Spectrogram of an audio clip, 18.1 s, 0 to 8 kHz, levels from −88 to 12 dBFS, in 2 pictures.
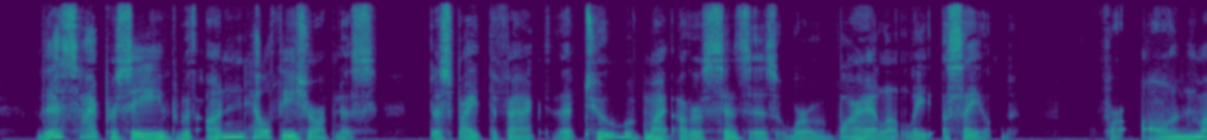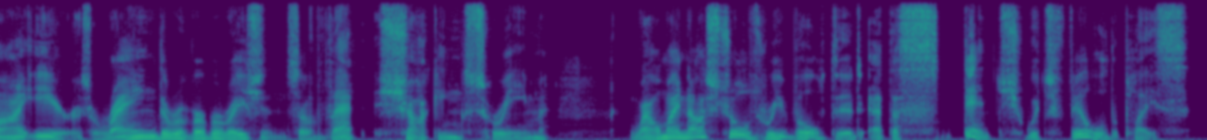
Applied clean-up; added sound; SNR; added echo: neural diffusion model UNIVERSE++.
